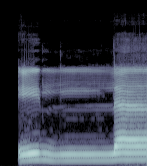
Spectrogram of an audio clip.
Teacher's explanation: وَمَا يَذْكُرُونَ إِلَّا أَن يَشَاءَ اللَّهُ، حمزہ کو لام سے ملانا ہے کیونکہ لام پر تشدید ہے۔ لام پر تشدید ہونے کی وجہ سے تھوڑا سا ٹھہراؤ رکھیں گے۔ لام کے بعد الف مدہ اور الف مدہ کے اوپر چھوٹی مد ہونے کی وجہ سے لام کو 3 الف کے مقدار کھینچیں گے۔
